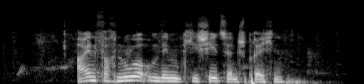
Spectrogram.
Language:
German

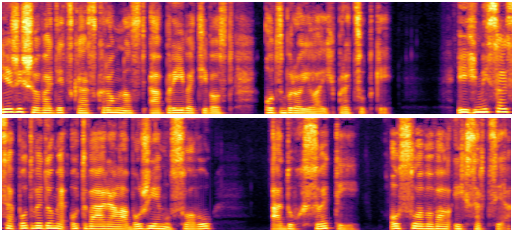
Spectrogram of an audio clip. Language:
Slovak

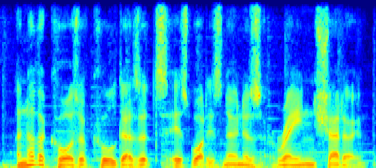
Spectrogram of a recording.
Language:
English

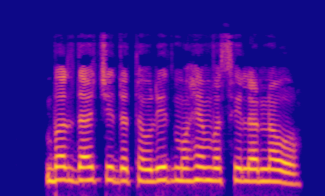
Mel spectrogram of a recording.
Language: Pashto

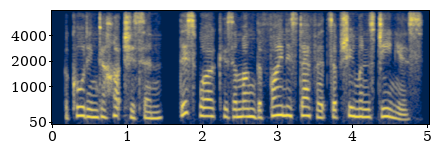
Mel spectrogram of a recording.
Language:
English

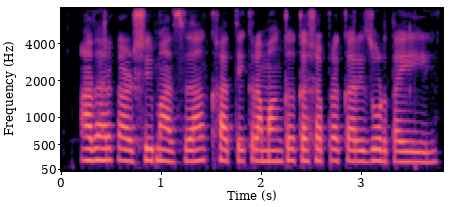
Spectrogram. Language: Marathi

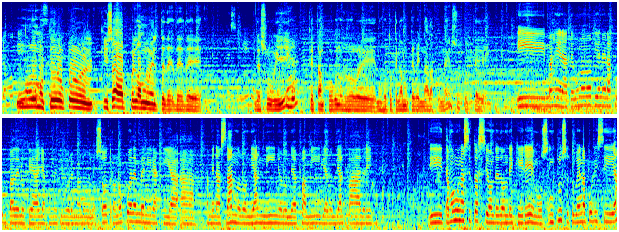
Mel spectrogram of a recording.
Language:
Spanish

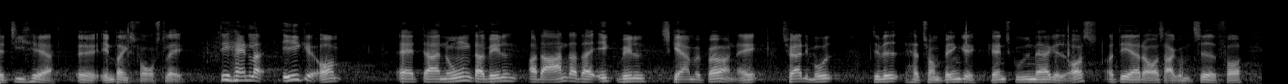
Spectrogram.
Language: Danish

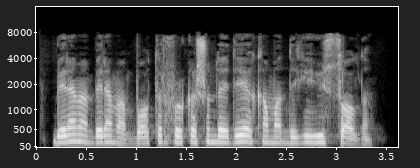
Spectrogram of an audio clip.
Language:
Uzbek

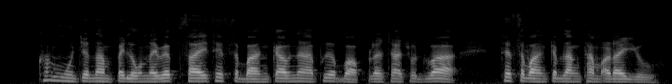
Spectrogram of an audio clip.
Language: Thai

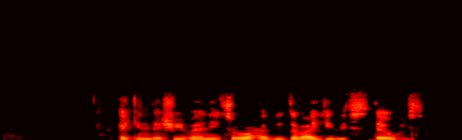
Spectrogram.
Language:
Kabyle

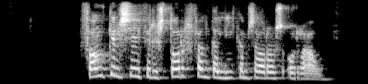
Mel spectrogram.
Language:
Icelandic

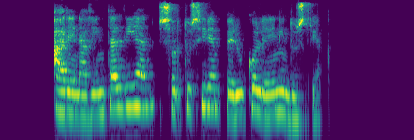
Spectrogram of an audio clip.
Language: Basque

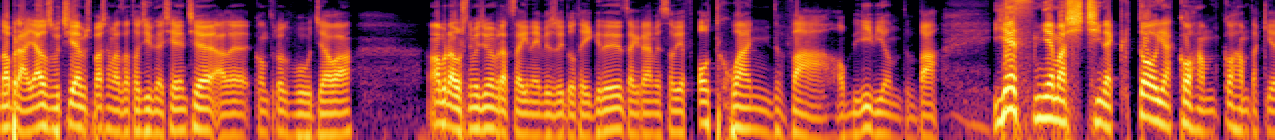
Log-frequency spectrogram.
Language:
Polish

